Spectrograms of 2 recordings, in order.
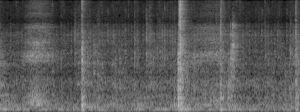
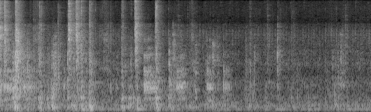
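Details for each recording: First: Bicycle rear derailleur with trigger shifter: wrong cable tension makes the chain want to jump cogs, giving irregular sharp clicks while pedalling; fix by adjusting the barrel adjuster. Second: Bicycle after rear derailleur adjustment and limit-screw setting: crisp metallic clicks and light chain whirring as gears shift cleanly up and down, with no rattling or jumping.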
